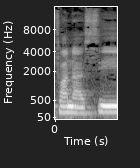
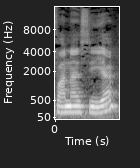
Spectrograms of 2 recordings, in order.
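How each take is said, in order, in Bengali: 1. শব্দটি দীর্ঘ 'si' ধ্বনি দিয়ে শেষ হয়। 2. শব্দটি পূর্ণ 'siya' উচ্চারণাংশ দিয়ে শেষ হয়। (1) "ওয়াকফ ধরলে হবে ফানাসি, সিতে আমরা এক টান দিব" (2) "তাহলে এখানে আছে ফানাসিয়া"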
